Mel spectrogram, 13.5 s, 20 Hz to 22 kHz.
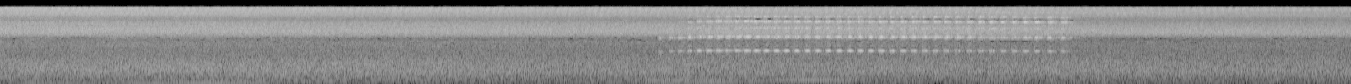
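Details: Tanna japonensis, the higurashi cicada, singing in Kobe, Japan, 14 August 2011, captured on a Zoom H2 recorder: a pulsed rattling trill, roughly three beats per second, lasting about four seconds, above a steady high insect chorus.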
